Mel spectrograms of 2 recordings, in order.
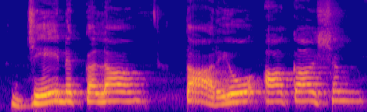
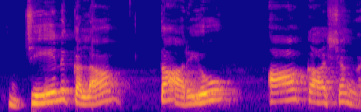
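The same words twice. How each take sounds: First: Slow, drawn-out reading of ਜੇਨ ਕਲਾ ਧਾਰਿਓ ਆਕਾਸ਼ੰ in one flow; slow recitation. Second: ਜੇਨ ਕਲਾ set apart with a pause before ਧਾਰਿਓ ਆਕਾਸ਼ੰ; slow, with a break after ਕਲਾ; phrased recitation. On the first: Teacher giving the first model reading to the sangat, slow recitation. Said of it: "ਇਹਨੂੰ ਸੁਣੋ ਜੀ". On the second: Teacher repeating for the sangat, split into two slow phrases. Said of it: "ਸਾਧ ਸੰਗਤ ਸੁਣੋ ਫਿਰ ਜੀ". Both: Shown as a demonstration.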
